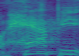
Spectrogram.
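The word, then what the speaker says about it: Hapi: Nile and happy now happy is spelled ha A P it's not like the Seven Dwarf happy this happy is considered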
